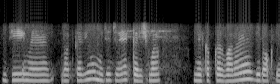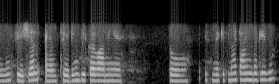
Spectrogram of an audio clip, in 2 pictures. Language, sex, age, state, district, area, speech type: Urdu, female, 18-30, Uttar Pradesh, Lucknow, urban, conversation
